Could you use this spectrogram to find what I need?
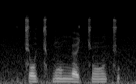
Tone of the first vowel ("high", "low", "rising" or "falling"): high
